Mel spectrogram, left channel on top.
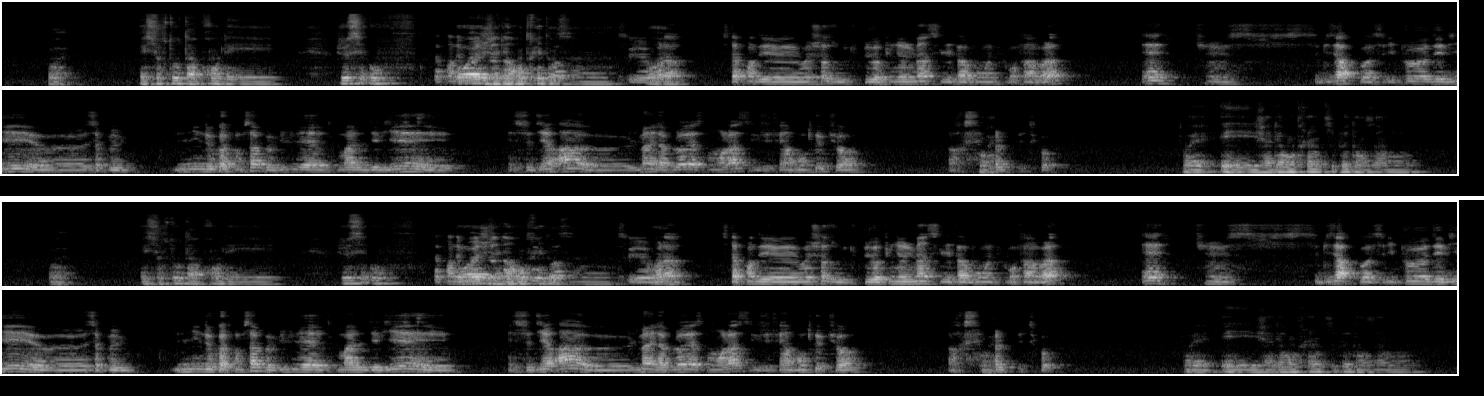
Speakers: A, on the left; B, on the right.
A: ouais. Et surtout, t'apprends les, Je sais, ouf.
B: T'apprends des
A: Ouais,
B: mauvaises choses
A: j'allais
B: à un
A: rentrer
B: robot, quoi.
A: dans un,
B: Parce que voilà,
A: ouais,
B: si t'apprends des mauvaises choses où tu dois punir l'humain s'il est pas bon et tout, enfin voilà. Eh, tu... c'est bizarre, quoi. C'est- Il peut dévier, euh, ça peut une ligne de code comme ça peut vite être mal déviée et, et se dire ah euh, l'humain il a pleuré à ce moment-là, c'est que j'ai fait un bon truc, tu vois. Alors que c'est
A: ouais,
B: pas le but, quoi.
A: ouais, et j'allais rentrer un petit peu dans un,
